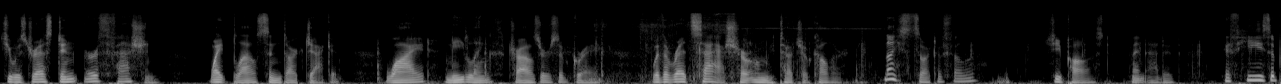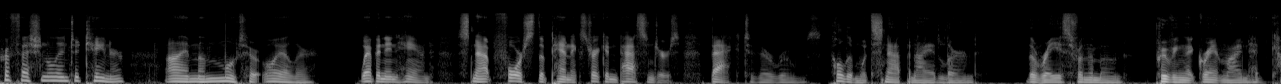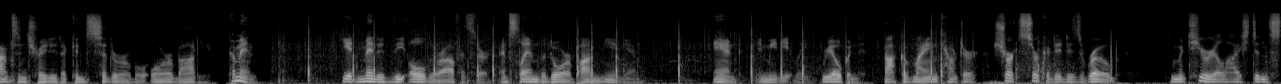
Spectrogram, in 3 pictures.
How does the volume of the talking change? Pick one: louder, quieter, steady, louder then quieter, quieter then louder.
steady.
